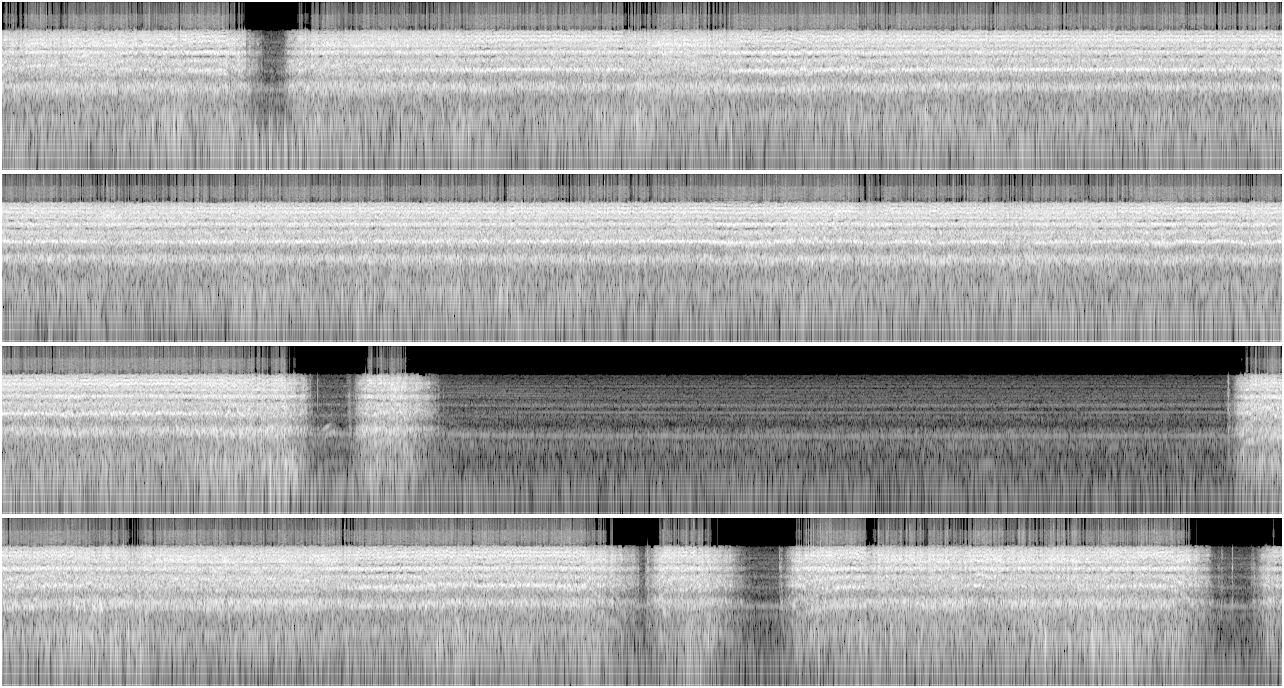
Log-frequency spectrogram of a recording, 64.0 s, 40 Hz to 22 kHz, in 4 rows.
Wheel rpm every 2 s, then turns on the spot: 180, 140, 200, 230, 210, 220, 230, 230, 230, 230, 230, 230, 230, 230, 230, 230, 230, 200, 50, 0, 0, 0, 0, 30, 200, 210, 210, 190, 70, 170, 220, 100.
36-38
